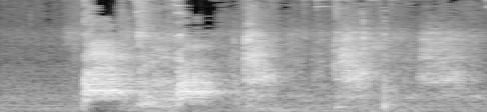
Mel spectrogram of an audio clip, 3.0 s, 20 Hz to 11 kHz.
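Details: Siberian Husky at dinner in July 2022, a quick run of loud, rough barks and yelps within about three seconds, each burst tapering off.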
